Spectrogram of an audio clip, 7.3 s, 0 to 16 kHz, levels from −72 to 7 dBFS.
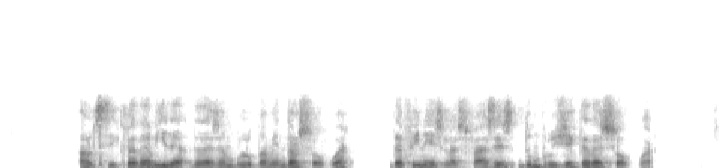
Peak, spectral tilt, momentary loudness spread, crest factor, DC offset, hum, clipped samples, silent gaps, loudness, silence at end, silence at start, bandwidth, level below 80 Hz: -12 dBFS; -5 dB/octave; 6 LU; 18 dB; under 0.1%; none; under 0.1%; 3.69-3.89 s; -30 LUFS; 0.75 s; 0.8 s; 7.4 kHz; -72 dBFS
